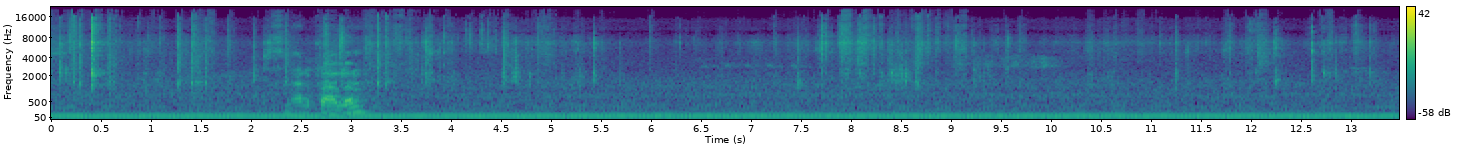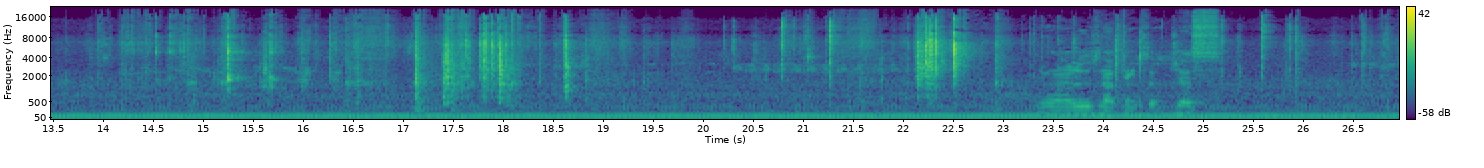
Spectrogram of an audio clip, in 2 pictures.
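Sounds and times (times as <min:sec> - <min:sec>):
steady low hum: 0:00.0 - 0:26.9
metal tools clinking: 0:22.0 - 0:22.6.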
